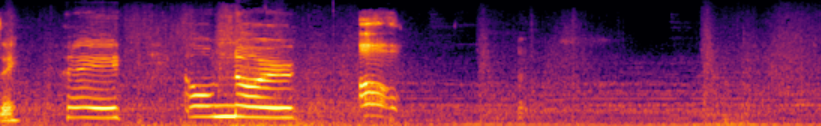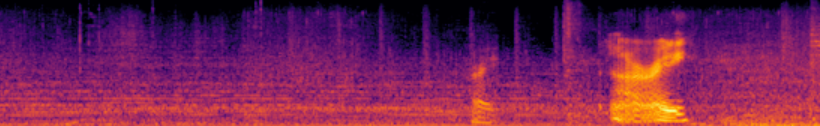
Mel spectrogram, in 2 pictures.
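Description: A young woman exclaims loudly in high, drawn-out cries close to a microphone.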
